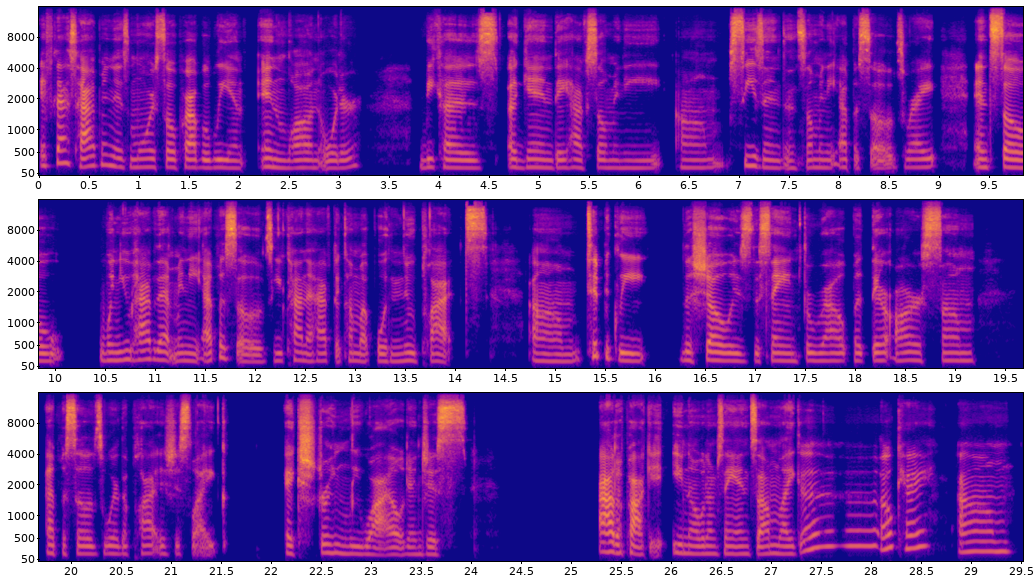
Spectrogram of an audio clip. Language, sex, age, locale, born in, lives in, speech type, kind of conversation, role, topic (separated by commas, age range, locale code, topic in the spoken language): English, female, 25-29, en-US, United States, United States, conversation, unstructured, none, What was the last show you binge-watched, and what hooked you?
